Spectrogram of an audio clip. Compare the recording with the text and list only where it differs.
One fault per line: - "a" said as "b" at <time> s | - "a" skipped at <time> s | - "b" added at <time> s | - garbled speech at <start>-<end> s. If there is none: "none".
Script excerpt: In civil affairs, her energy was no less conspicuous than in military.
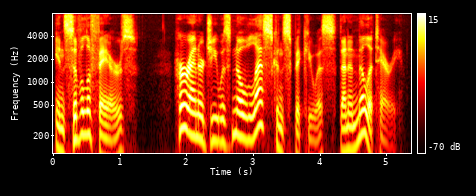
none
